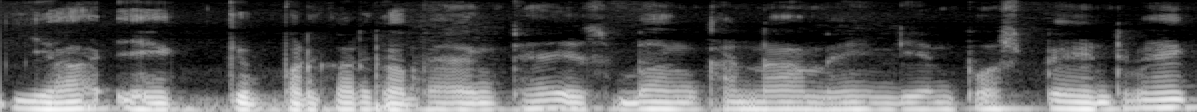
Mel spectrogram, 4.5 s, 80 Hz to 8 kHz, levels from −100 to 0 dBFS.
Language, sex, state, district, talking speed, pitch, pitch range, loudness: Hindi, male, Chandigarh, Chandigarh, 135 wpm, 130 Hz, 130-140 Hz, -15 LUFS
